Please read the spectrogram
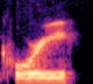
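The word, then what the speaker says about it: Coury: This is one of the guys named Corey, but spelled weird. Yeah, it's spelled really weird. Okay, yeah, he's got a really nice place. C-O-U-R-Y.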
